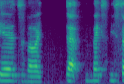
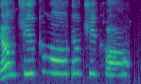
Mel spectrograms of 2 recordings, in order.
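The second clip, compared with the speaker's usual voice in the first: very high, drawn-out, tearful crying scream; 14 semitones higher than usual. Retelling what was yelled during a fall: imitating crying and screaming. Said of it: "I was crying and screaming at her".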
